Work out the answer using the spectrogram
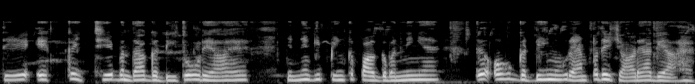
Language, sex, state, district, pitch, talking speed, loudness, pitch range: Punjabi, male, Punjab, Kapurthala, 210 Hz, 200 wpm, -16 LUFS, 195-220 Hz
